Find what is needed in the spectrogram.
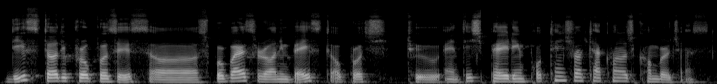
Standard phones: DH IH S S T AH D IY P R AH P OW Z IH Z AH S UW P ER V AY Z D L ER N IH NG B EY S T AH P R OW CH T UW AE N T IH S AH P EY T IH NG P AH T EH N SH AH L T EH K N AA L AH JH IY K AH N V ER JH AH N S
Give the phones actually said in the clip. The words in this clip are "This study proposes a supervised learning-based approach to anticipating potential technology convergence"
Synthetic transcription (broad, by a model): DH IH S S T AH D IY P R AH P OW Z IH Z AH S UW P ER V AY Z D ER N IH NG B EY S T AH P R OW CH T UW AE N T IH S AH P EY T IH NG P AH T EH N SH AH L T EH K N AA L AH JH IY K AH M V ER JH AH N S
